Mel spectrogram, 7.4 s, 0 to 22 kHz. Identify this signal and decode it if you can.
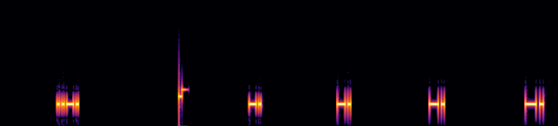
Morse code, heard as a keyed tone, about 34 wpm, spaced as for 8 wpm, 700 Hz. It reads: F NNNN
